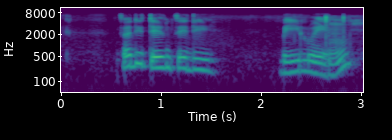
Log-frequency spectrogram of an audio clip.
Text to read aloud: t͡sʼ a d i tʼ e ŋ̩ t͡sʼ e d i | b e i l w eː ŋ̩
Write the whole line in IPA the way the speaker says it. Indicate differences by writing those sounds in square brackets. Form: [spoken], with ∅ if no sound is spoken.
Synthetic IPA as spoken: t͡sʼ a d i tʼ e ŋ̩ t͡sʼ e d i | b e i l w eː ŋ̩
